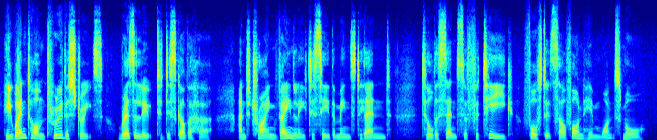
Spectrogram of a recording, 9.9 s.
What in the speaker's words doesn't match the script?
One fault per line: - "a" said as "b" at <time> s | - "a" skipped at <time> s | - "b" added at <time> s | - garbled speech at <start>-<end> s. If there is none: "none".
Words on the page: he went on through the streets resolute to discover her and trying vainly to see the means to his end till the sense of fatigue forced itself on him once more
- "his" skipped at 5.4 s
